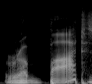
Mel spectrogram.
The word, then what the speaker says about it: Rabat: And her father, Albert, was born in Rabat. Is that how you pronounce it? – That sounds right.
